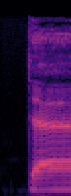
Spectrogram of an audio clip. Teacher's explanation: তা হরফটি বারিক হরফ এবং এক আলিফ টেনে পড়তে হবে।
